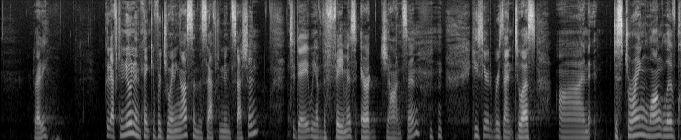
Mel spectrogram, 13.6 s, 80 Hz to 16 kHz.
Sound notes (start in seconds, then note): 8.4 giggles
